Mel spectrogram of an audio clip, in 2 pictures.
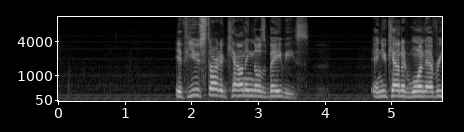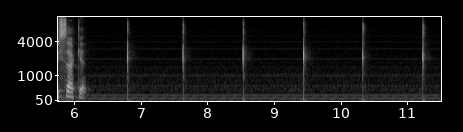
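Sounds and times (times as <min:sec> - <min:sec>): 
faint low hum: 0:00.0 - 0:11.5
speech: 0:01.8 - 0:03.8, 0:04.7 - 0:06.2
crisp finger snaps: 0:06.8 - 0:07.0, 0:07.6 - 0:07.8, 0:08.5 - 0:08.7, 0:09.4 - 0:09.6, 0:10.3 - 0:10.5, 0:11.2 - 0:11.4.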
